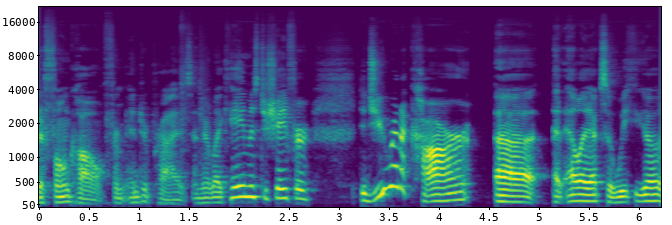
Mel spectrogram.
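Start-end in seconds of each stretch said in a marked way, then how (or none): 1.9-6.2 rental agent voice. Retold or imitated. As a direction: put on a chirpy phone-agent voice. Rental company caller voiced.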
